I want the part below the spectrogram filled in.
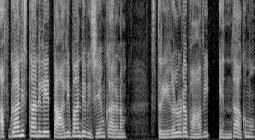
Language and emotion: Malayalam, fearful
